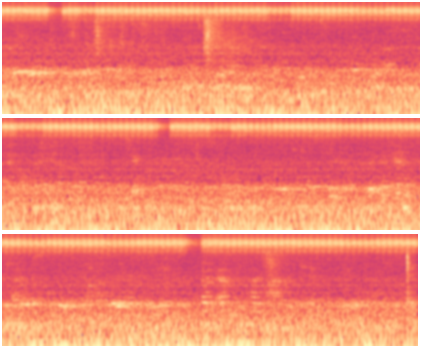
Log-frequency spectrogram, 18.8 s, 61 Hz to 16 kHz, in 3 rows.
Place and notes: Berlin Bürknerstr., backyard window - Hinterhof / backyard ambience
22:44 Berlin Bürknerstr., backyard window
(remote microphone: AOM5024HDR | RasPi Zero /w IQAudio Zero | 4G modem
